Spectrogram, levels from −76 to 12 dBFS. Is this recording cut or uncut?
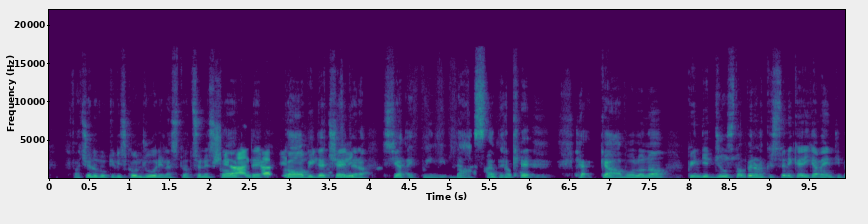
cut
